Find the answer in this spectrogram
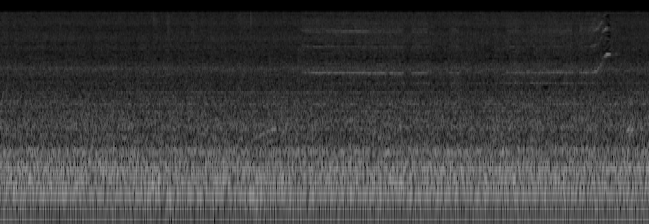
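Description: Truck-mounted crane's engine running steadily. From about halfway through, a thin high squeal is held for about four seconds, then rises sharply and ends in a short click near the end.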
